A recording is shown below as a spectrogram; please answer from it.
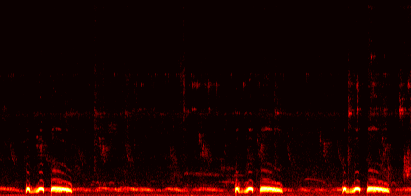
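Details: Malay dove, the zebra dove, recorded while doves are trapped and released; three loud phrases about two seconds apart, each a warbled double note and a long falling coo, over gentle background cooing.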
